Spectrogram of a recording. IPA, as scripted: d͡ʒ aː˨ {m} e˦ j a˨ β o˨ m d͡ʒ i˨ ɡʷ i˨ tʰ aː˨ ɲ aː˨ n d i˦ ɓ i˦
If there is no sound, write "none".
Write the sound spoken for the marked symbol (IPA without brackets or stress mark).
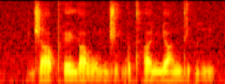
pʰ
